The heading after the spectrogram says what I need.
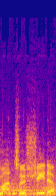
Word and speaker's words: Matsushita: By the way, that's the pronunciation that now Hero himself has asked all the announcers to use. We know it's not the same pronunciation that the family uses or he uses in Japan, but it's what he wants.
